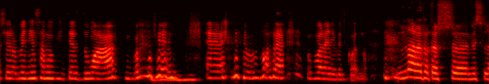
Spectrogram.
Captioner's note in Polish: śmiech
